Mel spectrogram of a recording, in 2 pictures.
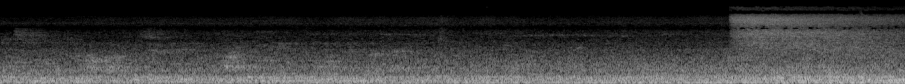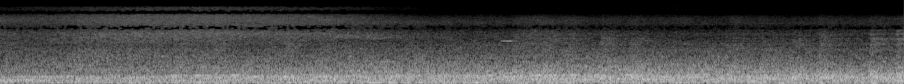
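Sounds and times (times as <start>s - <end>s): hiss: 7.3s - 13.0s.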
